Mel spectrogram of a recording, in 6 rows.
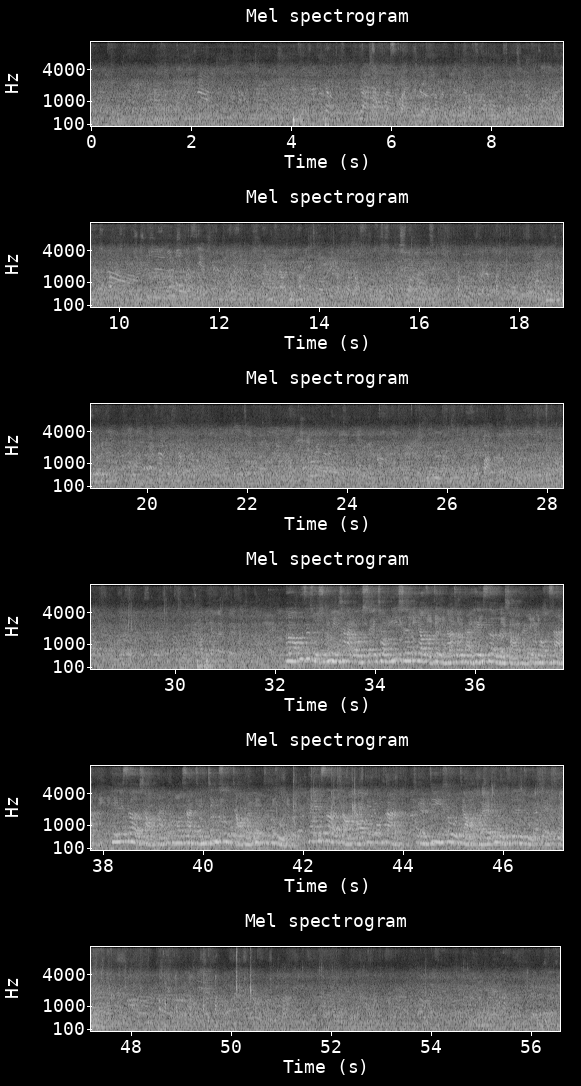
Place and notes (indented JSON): {
  "title": "Legislative Yuan, Taiwan - occupied the Legislative Yuan",
  "date": "2014-03-27 20:49:00",
  "description": "Student activism, students occupied the Legislative Yuan（Occupied Parliament）",
  "latitude": "25.04",
  "longitude": "121.52",
  "altitude": "11",
  "timezone": "Asia/Taipei"
}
